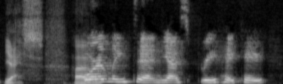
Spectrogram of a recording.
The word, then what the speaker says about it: Huyke: or LinkedIn yes Bri HEK HEK is spelled h u y ke doesn't look like how it's pronounced it does not because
